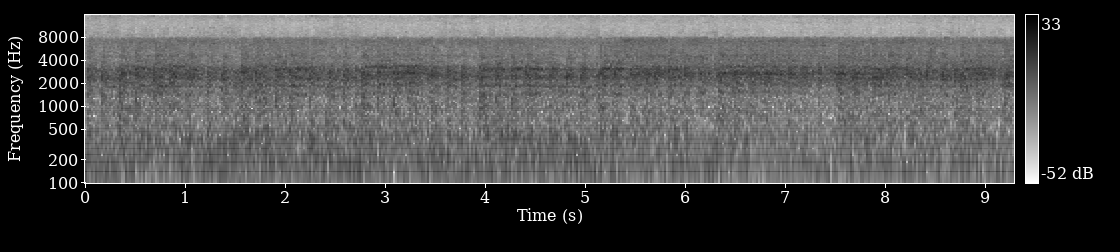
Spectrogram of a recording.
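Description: Empty steel hopper wagons of a goods train rolling past at close range at about 55 km/h: a steady loud rumble of wheels on rails with clatter over the joints. A faint high wheel squeal comes and goes.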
